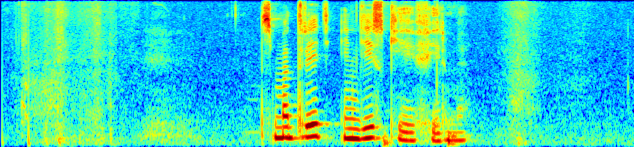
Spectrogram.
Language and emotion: Russian, neutral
